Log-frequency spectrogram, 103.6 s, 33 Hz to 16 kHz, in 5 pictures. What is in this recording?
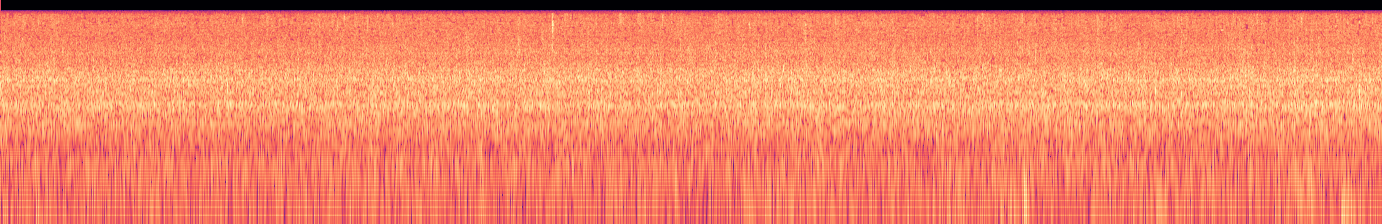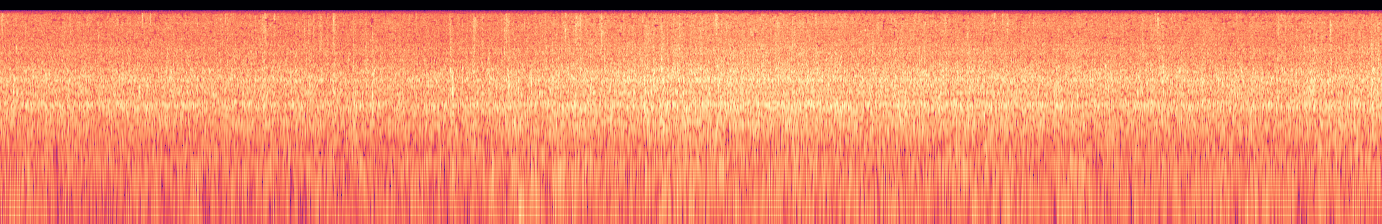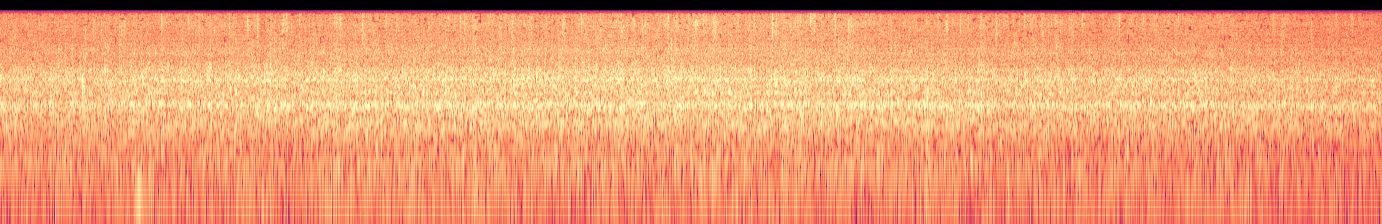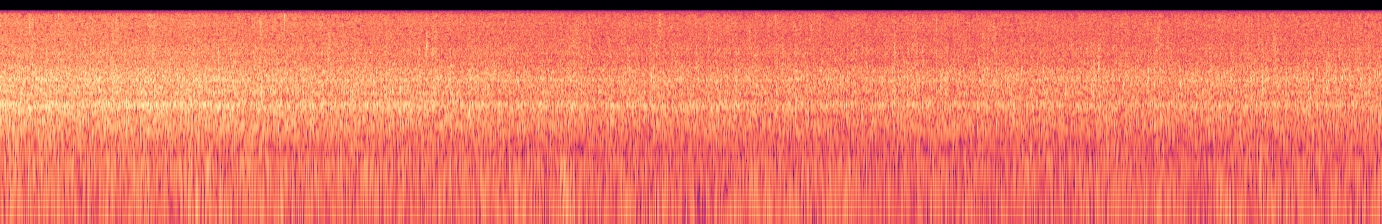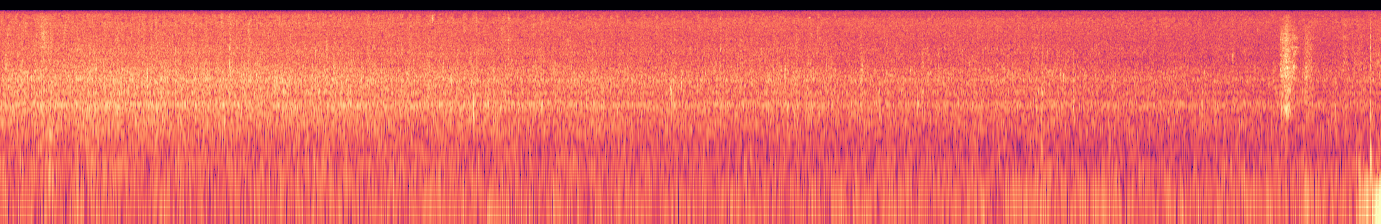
A field recording of rain from my open bedroom window in the UK recorded on a Zoom H8
GSPARRY, Zoom H8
